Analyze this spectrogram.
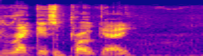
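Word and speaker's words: Regis Prograis: He's saying Reese Pro. I'm sure it's Reggus Pog.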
